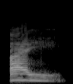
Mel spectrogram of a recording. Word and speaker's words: white: e at the end the e makes the middle vowel say its name so this is actually going to be i and we don't hear the e at the end it's a silent e white white graph is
